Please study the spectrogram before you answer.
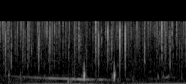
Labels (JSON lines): {"label": "biophony", "recorder": "SoundTrap 300"}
